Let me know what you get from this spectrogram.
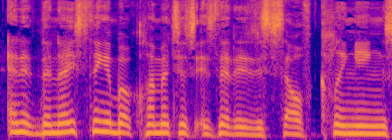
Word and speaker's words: clematis: It kind of depends what, first, number one, how patient you are as a gardener, because clematis comes to mind, properly pronounced clematis.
